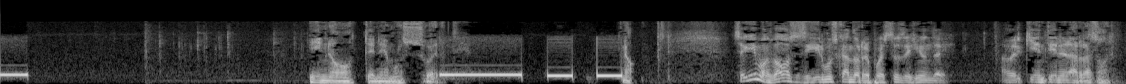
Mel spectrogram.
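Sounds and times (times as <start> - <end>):
loud steady telephone tone: 0.0 - 0.3, 4.4 - 6.3
speech: 3.1 - 4.7, 7.4 - 11.2.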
